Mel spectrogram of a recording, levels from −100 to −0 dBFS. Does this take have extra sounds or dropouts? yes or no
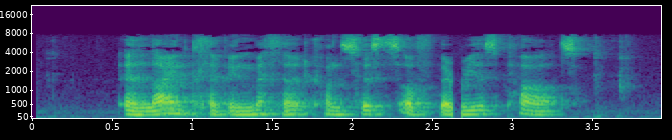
yes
